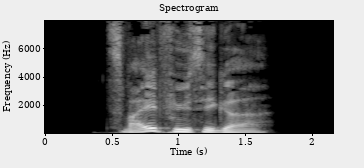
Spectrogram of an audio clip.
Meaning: inflection of zweifüßig: 1. strong/mixed nominative masculine singular 2. strong genitive/dative feminine singular 3. strong genitive plural
- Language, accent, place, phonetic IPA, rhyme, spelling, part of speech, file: German, Germany, Berlin, [ˈt͡svaɪ̯ˌfyːsɪɡɐ], -aɪ̯fyːsɪɡɐ, zweifüßiger, adjective, De-zweifüßiger.ogg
